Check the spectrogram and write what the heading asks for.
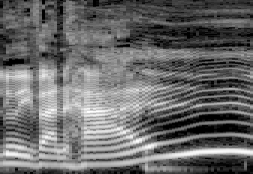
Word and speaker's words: Louis van Gaal: I think Louis van Gaal, that's the way his name's pronounced in his homeland of Holland, I think he's actually got him running up and...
